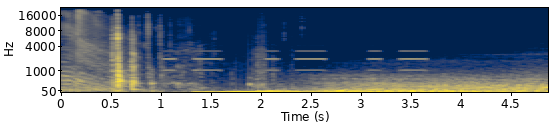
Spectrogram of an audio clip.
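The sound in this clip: A car drives off, starting with a few clicks and short electronic beeps. Low rumbling engine and road noise then builds and holds at a steady, moderate level.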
